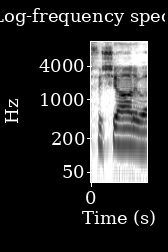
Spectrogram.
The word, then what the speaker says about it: Fashanu: Yeah, it's so hammered into me that it's Fashanu after we've talked about it.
